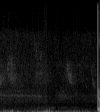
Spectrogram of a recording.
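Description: Outdoor ambience with a low, uneven rumble and no clear distinct event.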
